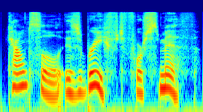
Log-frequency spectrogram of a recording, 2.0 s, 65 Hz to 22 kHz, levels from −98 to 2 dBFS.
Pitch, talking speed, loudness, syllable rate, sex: 200 Hz, 150 wpm, -18 LUFS, 3.7 syllables/s, female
